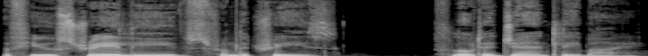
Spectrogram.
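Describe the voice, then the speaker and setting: Very dark, mellow man narrating sleep meditation. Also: deep voice, dry recording, clean studio sound. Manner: soothing, gentle, unhurried. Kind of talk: slow guided meditation and bedtime story narration. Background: soft music.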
